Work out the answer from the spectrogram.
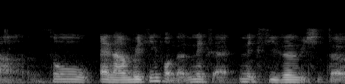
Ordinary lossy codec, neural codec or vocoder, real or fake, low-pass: none; none; real; 5.4 kHz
